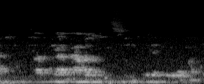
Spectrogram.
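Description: A man's voice murmuring indistinctly in two short stretches over a steady low hum.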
